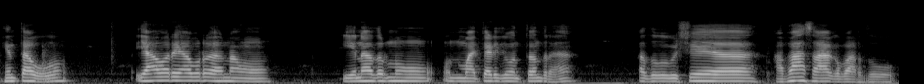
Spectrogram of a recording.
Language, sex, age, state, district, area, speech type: Kannada, male, 60+, Karnataka, Bagalkot, rural, spontaneous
